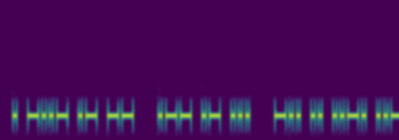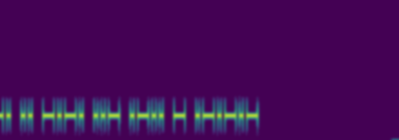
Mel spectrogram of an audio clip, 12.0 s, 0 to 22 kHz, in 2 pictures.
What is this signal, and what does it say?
Morse code, heard as a keyed tone, about 21 wpm, 700 Hz. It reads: EXAM WAS DIFFICULT.
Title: Sentences from Top 1000 Words - Review Part 5 - 22wpm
